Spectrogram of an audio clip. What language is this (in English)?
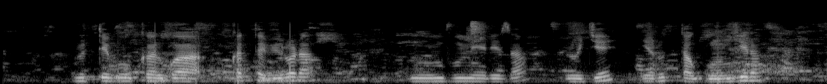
Kinyarwanda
